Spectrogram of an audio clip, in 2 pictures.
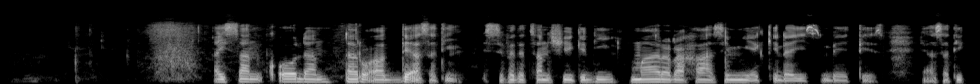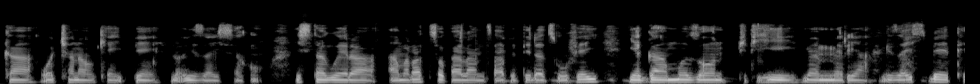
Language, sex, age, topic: Gamo, male, 18-24, government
